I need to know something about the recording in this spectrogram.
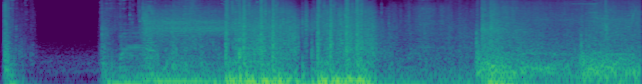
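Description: Deep booms and explosions rumble.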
